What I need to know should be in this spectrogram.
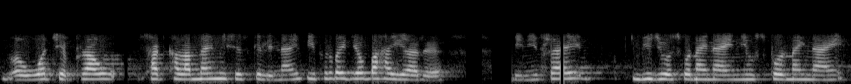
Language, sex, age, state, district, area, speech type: Bodo, female, 18-30, Assam, Chirang, urban, conversation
